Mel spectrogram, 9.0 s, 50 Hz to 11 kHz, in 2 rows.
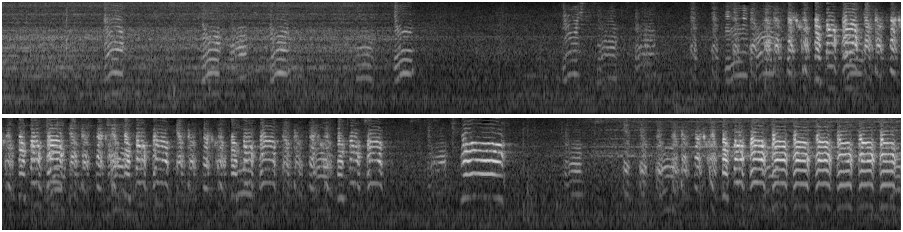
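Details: A zebra finch family, parents with three newly hatched juveniles being fed, recorded 1 October 2022: rapid, nasal, toy-trumpet beeps overlapping at about three calls per second, over a faint steady low hum.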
